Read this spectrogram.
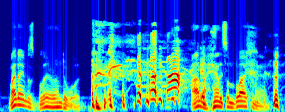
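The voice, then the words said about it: Imitates another person's voice. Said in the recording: “my Blair Underwood impression ... Pretty good.”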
